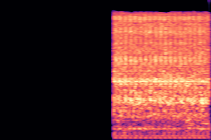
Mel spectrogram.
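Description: Silence, then about a second in, an engine starts to be heard running steadily at idle.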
